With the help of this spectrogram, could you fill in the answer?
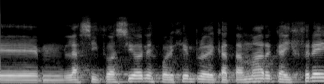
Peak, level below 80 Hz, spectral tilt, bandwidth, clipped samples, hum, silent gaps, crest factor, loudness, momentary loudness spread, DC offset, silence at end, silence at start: -4 dBFS; -58 dBFS; -6.5 dB/octave; 9 kHz; under 0.1%; none; none; 14 dB; -18 LUFS; 4 LU; under 0.1%; 0 s; 0 s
